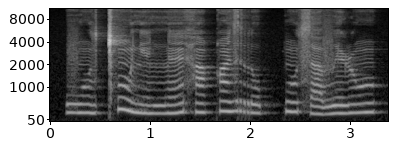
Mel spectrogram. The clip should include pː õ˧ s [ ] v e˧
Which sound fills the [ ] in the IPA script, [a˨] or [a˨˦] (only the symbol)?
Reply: a˨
